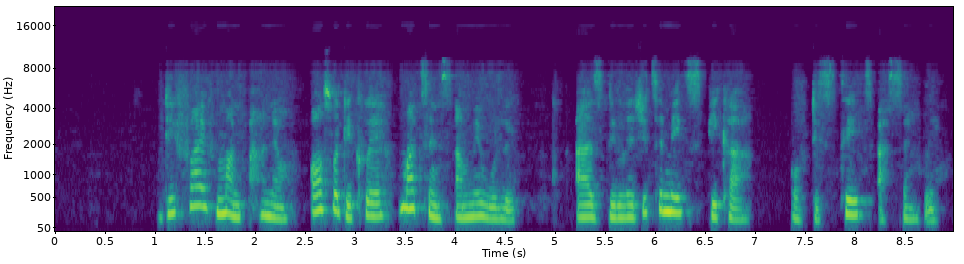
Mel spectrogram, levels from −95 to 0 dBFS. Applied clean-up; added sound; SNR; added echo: none; none; none; none.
